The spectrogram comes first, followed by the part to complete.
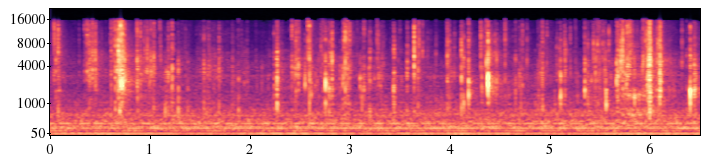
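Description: Foil Pokémon booster-pack wrapper crinkling and crackling in the hands, in scattered irregular crinkles, as the sealed top is picked and torn at by someone struggling to open it.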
